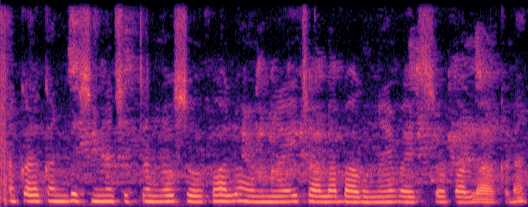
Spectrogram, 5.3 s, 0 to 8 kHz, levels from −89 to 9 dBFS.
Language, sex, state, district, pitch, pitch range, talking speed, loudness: Telugu, female, Andhra Pradesh, Sri Satya Sai, 225 Hz, 215-235 Hz, 115 wpm, -15 LUFS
